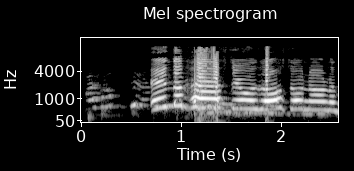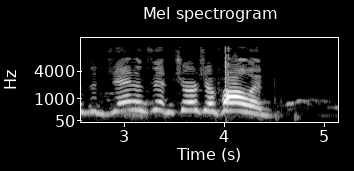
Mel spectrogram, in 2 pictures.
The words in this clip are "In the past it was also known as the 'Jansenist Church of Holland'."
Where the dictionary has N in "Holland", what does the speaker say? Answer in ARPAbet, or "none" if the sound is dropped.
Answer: none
